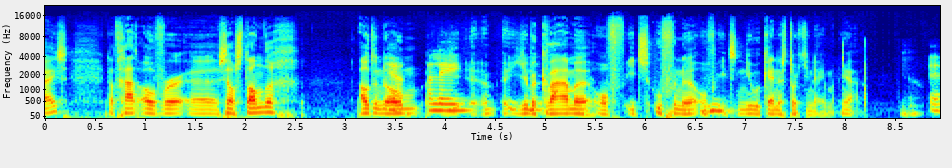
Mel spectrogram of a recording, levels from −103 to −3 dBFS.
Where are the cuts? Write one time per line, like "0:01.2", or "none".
0:03.8
0:07.9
